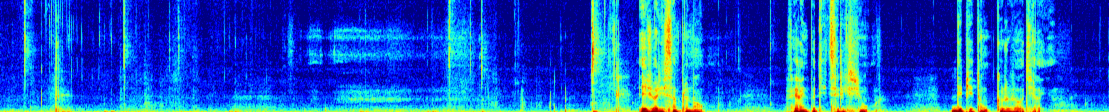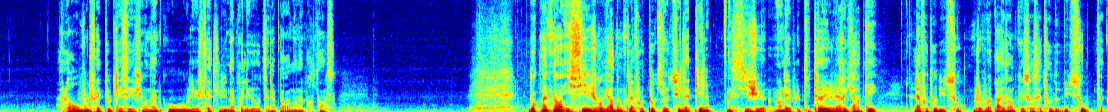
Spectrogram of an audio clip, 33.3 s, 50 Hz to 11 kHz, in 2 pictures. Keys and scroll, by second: 1.5 super++, 5.4 typing, 6.6 typing, 11.1 typing.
